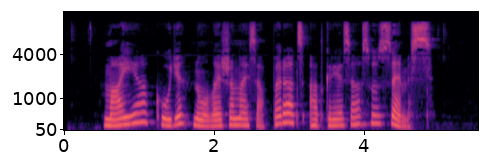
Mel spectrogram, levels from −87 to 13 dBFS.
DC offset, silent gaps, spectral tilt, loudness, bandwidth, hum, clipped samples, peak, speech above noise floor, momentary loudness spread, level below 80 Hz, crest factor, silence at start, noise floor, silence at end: under 0.1%; none; -4.5 dB/octave; -24 LUFS; 11.5 kHz; none; under 0.1%; -8 dBFS; 42 dB; 5 LU; -62 dBFS; 16 dB; 0.55 s; -65 dBFS; 0.65 s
